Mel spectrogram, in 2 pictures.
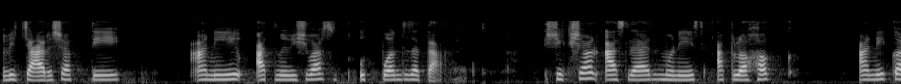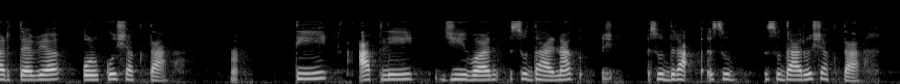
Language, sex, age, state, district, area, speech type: Goan Konkani, female, 18-30, Goa, Sanguem, rural, spontaneous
